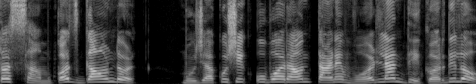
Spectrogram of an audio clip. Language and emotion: Goan Konkani, disgusted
